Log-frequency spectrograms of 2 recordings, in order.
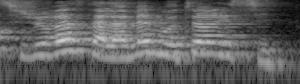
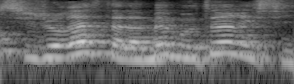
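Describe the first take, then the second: First: The voice has its usual, brighter resonance. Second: The voice has a darker, deeper resonance.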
